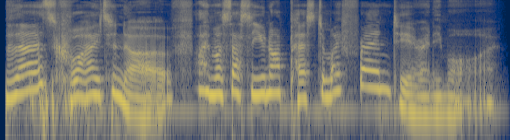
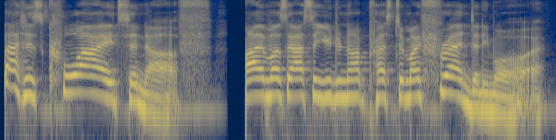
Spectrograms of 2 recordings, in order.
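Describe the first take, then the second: First: Higher, slow imitation of a prim gentleman; mock haughty voice. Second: Higher, very slow, hammed-up aristocrat; theatrical gentleman. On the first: Player imitating her friend's take on the dandy. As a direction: mimic the dandy's stiff delivery. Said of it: "You're like". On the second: Shown as a demonstration. Player showing a more theatrical dandy voice. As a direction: stretch every word like a stage dandy. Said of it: "add more theatrics to his voice".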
